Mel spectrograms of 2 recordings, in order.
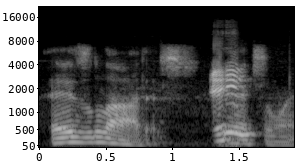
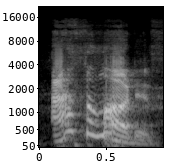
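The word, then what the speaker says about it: Athelardis: i can describe it ezlatus no athalatus is how you pronounce it when it's spelled the letter a the word the and then lardis that's my name is i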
